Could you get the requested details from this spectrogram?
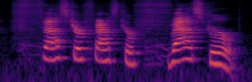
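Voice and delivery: high, loud urging cries; crying out. A narrator's reading. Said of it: "cried Owl".

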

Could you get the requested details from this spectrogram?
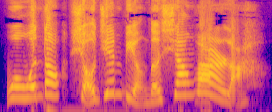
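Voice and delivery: loud, high excited holler. A narrator's reading. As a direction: call out eagerly on coming in. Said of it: "亚瑟进门就嚷着". (一进门就兴奋地大声嚷嚷)

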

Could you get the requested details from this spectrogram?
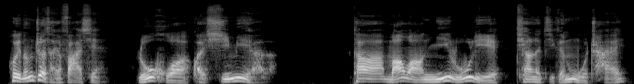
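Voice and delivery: ordinary delivery

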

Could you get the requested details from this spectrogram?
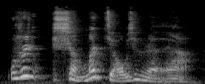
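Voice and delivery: ordinary delivery

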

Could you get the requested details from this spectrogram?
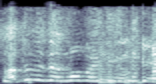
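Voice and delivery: high, loud sudden realization; excited recognition. Real, not acted. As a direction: burst out with relief. Sudden recall of the name.

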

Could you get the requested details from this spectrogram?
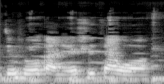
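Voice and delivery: normal talking voice

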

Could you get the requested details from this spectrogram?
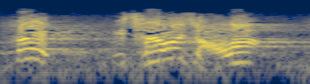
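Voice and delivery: ouch of surprise. Acted. Stepped-on passenger yelps at the careless rider, startled and pained. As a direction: cry out as if your foot was just stepped on.

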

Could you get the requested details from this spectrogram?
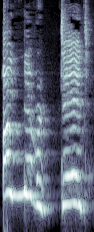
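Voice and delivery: high, loud schoolboy protest; shrieked-up indignant denial; exclaimed denial. A narrator's reading. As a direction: cry out in alarmed innocence. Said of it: "the boy exclaimed".

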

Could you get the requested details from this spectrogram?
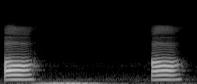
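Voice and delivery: loud, rounded 哦 as a pure o; Spanish vowel o. Shown as a demonstration. Teacher modelling the Spanish vowel o, loud and round. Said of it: "第四个是".

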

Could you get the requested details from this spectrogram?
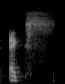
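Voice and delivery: X said "eks", with an open e; imitated wrong vowel. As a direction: mimic the learner's open-e "eks" for X. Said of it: "你会念成X". (模仿学生把X念成"eks")

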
